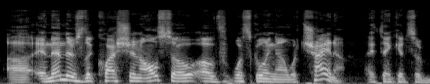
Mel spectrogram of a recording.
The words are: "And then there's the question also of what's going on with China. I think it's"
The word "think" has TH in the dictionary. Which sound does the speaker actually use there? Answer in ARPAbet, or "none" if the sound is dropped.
TH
